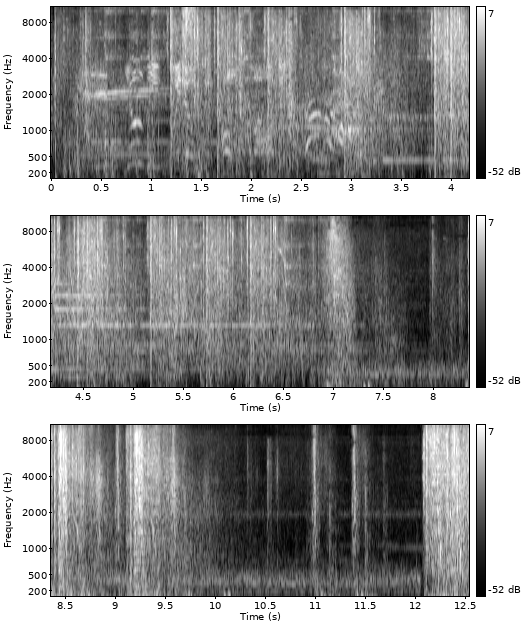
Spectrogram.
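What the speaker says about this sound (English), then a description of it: "Keep hearing this gunfire" Scattered gunfire cracks over busy Red Dead Redemption game sounds, with hoofbeats clopping and a horse whinnying, while a person talks over the action.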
